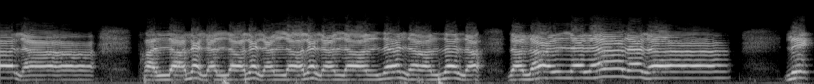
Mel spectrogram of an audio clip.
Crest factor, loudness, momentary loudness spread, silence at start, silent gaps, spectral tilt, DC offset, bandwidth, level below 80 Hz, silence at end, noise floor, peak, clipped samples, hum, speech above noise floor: 12 dB; -17 LUFS; 8 LU; 0 s; none; -3 dB/octave; under 0.1%; 9.6 kHz; -44 dBFS; 0 s; -43 dBFS; -8 dBFS; under 0.1%; none; 26 dB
